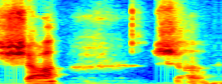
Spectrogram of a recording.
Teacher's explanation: it may be pronounced show in some other parts of Ireland but in the South it's pronounced sha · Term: Munster Irish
